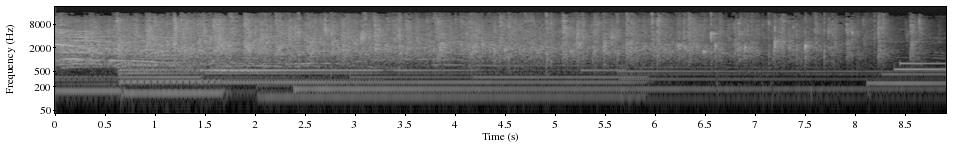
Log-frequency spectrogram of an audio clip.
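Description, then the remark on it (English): A large audience applauds steadily and loudly for several seconds, dense clapping while sustained musical chords play underneath and shift in pitch. “I don't know why you clap.”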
